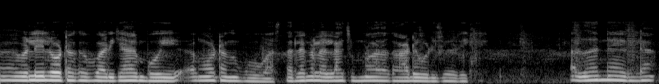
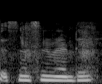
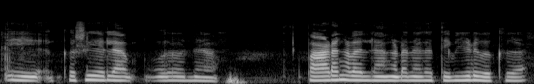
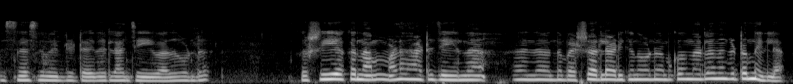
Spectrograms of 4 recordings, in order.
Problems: none marked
